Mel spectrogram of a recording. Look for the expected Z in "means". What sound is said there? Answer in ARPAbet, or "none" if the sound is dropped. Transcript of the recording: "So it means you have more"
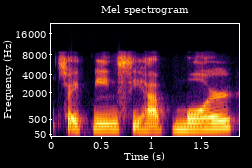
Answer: S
